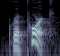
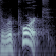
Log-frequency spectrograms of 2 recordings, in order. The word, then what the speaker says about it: report: end is silent and in the second word the t at the end is not silent. We pronounce the t again. The first word is rapport and the second word is report.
